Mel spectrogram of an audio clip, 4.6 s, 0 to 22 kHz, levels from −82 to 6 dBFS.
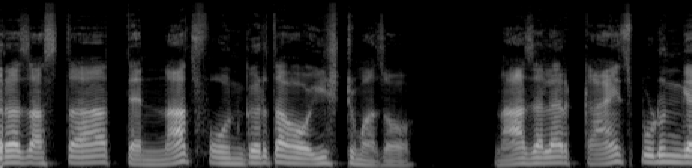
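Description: Clock drift between sender and receiver runs through the whole clip: the sender's audio clock is about 4% slower than the receiver's, so the jitter buffer keeps draining faster than it is refilled. The receiver therefore has to stretch what arrives, and the speech plays at roughly 96% of its proper pace. The result is a faintly sluggish delivery with an unsteady rhythm rather than any single obvious break.

Repeated timing corrections follow from that drift, from 0.04 s to 4.51 s. To keep the buffer from running empty, the receiver repeatedly duplicates short slices of audio, all in the same direction and at uneven intervals, adding roughly 150 ms in total across the stretch. Each repeat is tiny on its own. Heard together, they come across as slight hiccups and a tempo that drags and lurches irregularly through the speech.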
